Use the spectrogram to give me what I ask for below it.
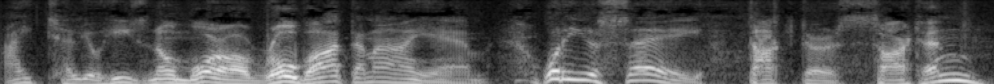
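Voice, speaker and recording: An actor playing a stubborn, suspicious, hot-tempered plainclothes detective in a radio drama, with a blunt, sardonic manner. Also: male voice, medium pitch, big pitch swings, moderate pace, slightly rough, no room sound. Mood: angry, accusing.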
